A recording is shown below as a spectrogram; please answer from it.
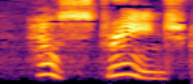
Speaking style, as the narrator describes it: cried Elizabeth

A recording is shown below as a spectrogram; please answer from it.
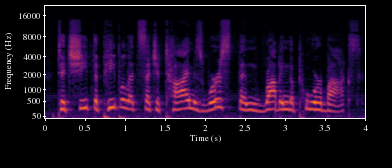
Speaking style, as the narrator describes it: cried Trent angrily

